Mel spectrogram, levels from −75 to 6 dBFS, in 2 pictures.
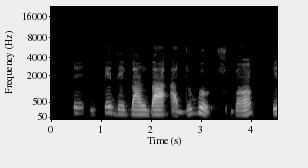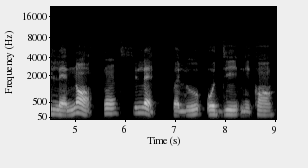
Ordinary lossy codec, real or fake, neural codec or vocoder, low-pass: none; fake; codec, 16 kHz, 8 kbps, FreqCodec, larger model; 7.2 kHz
